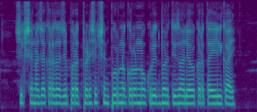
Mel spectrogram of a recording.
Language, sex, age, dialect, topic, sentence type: Marathi, male, 18-24, Standard Marathi, banking, question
